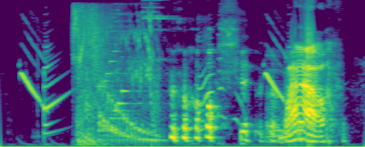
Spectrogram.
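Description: A cheerful electronic victory jingle plays from a game.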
